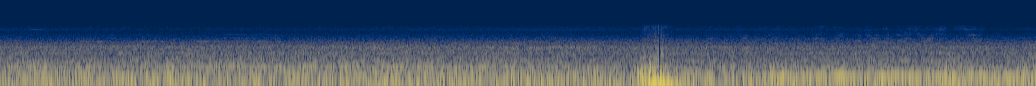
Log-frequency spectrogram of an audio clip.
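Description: Car road and engine noise heard inside the cabin: a steady rumble with a low hum, and one loud thump about six and a half seconds in.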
